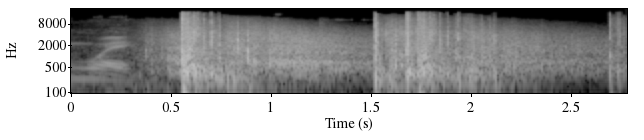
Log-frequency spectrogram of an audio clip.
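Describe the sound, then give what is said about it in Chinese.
Gunfire at a live-fire marksmanship competition held by US and South Korean troops during a joint military exercise: a few sharp, loud rifle shots, spaced irregularly, each with a short echoing tail. “美韩军演部队还举行了确定最佳射手的实弹射击比赛”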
